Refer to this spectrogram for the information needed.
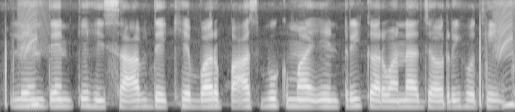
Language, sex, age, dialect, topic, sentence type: Chhattisgarhi, male, 18-24, Eastern, banking, statement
